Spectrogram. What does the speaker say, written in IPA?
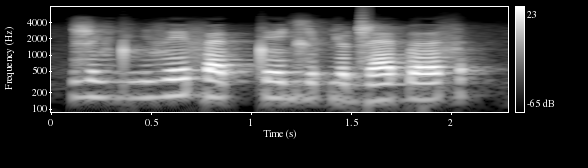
ʐ i v dʱ i v e f æ tː e d͡ʑ e f j ə ɖ͡ʐ æ ɓ ɜ s

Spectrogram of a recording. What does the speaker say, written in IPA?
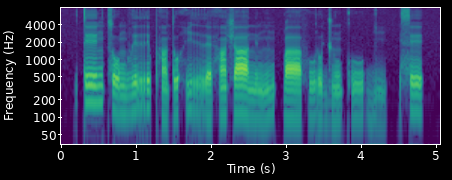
t eː˦ ŋ t͡s oː˨ ŋ v ɪ˦ r ɪ˦ pʰ ã˨ t ʊ˦ h i˦ r ɛ˨ h ã˦ ʃ aː˦˨ n ɪ˨ ŋ ĩ˦ m k͡p aː˦ f u˦ ɾ ʊ˨ d͡ʒ ũ˨ kʼ uː˦ ɡ͡b i˨ | s e˦

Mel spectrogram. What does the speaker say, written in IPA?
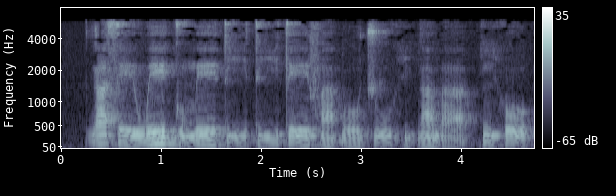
ɡ a˨ s eː˨ w eː˦ ɡ ʊ˨ m eː˦ t iː˨ t iː˦ t eː˦ f ã˨ ɓ oː˨ t͡ʃ uː˦ h i˨ ɡ ã˦˨ w a˨ | k ĩ˨ h o˨

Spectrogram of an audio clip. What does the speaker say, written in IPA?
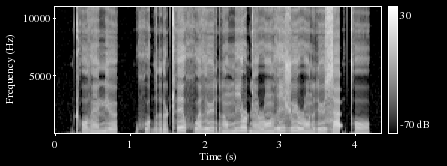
ʈʰ o ð ẽ mʲ ø | xʷ ɑ ɡ r ɯ ʈʰ e xʷ æ ð y r õ m i ɹ ɖ ẽ ɹ õ ð i ʒ y ɹ õ r y z æ ʔ t̪ʰ o

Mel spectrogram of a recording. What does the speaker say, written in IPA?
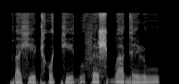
ɾ a xʲ e i̯ ʈʰ ɔ kʲ e ɠ ʊ f ɛ ʂ b a ɡ ɛ i̯ ɭ u

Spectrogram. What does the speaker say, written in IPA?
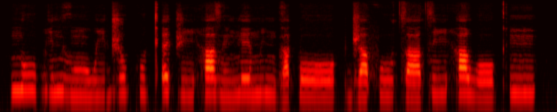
n uː˦ ɓ i˨˦ n ɣ ũ˨ w i˨ d͡ʒ ʊ˦ kʷ i˦ kʼ ɛ˦ t͡ʃ iː˨ h a˦ z ĩ˨ ŋ eː˦ m i˦ ŋ ɡ a˨˦ k͡p oː˦ | d͡ʒ a˨ f uː˨ t͡s aː˨ t͡s iː˦ h a˦ w oː˨ kʼ ĩ˦

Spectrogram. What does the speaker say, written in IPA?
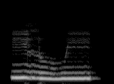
ĩ˧ l u˨ w ĩ˧

